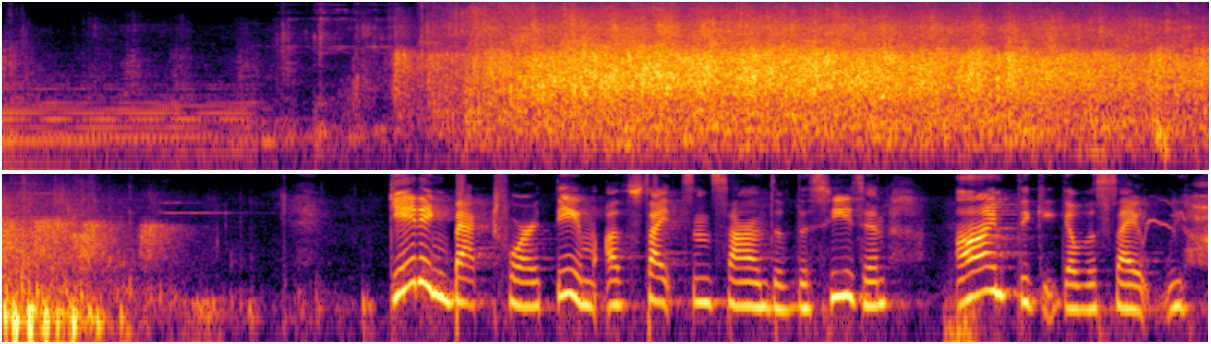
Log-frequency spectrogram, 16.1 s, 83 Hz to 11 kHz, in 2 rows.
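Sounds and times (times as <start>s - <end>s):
sustained music chord: 0.0s - 2.1s
audience applause: 0.0s - 9.2s
low thumps: 8.1s - 9.0s.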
